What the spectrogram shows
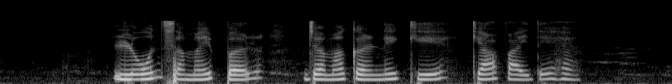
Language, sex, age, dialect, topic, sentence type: Hindi, female, 18-24, Marwari Dhudhari, banking, question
